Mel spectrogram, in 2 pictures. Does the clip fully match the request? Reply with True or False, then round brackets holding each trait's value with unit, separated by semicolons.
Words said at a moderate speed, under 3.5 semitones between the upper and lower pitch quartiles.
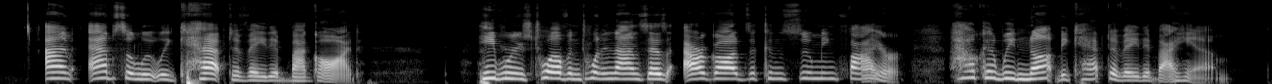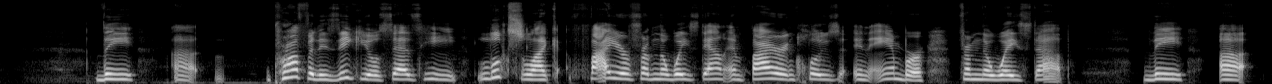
False (115 wpm; 3.0 semitones)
